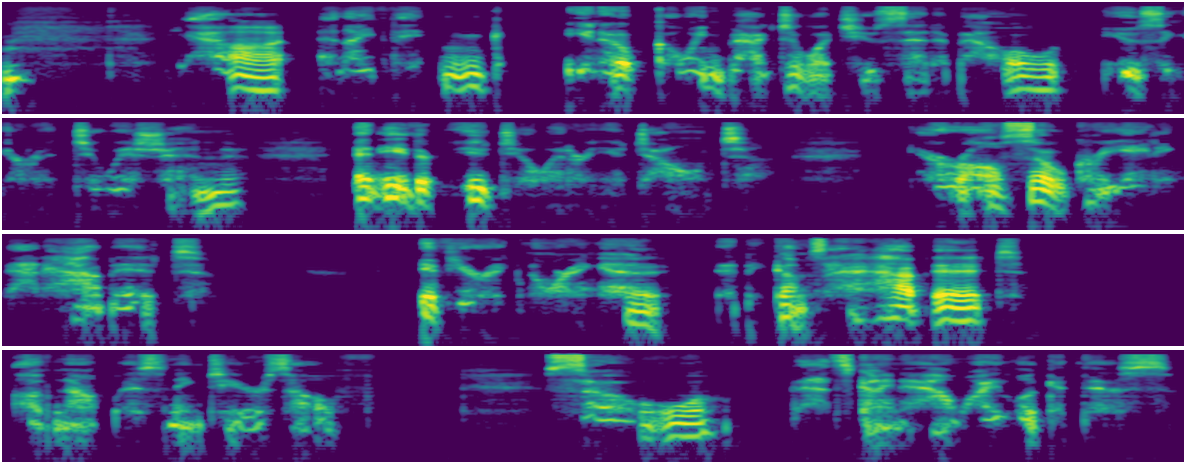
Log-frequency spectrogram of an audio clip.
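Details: Spasmodic dysphonia in an adult woman, developed after stress and illness, ongoing and managed naturally without Botox.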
